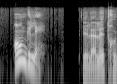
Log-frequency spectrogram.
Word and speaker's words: anglais: Regardez le mot anglais. A-N-G-L-E-I-S. Le son s'arrête à la voyelle. Écoutez, anglais.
